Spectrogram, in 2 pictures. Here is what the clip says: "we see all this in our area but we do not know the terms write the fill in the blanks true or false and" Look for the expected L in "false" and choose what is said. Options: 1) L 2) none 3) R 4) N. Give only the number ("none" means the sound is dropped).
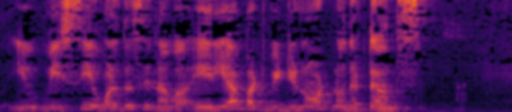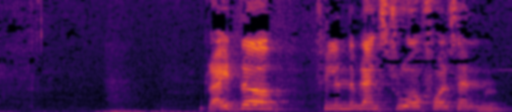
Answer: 1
